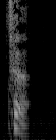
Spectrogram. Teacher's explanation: these are sounds formed with the front part of the tongue on the alveolar Ridge · you can feel that the front part of the tongue touches the area which is behind the upper front teeth alveolar Ridge that area is called as alveolar Ridge - again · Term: al Villiers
